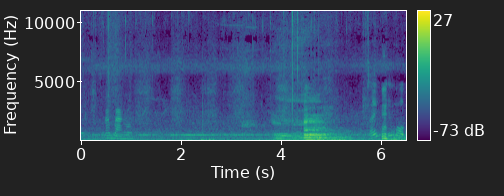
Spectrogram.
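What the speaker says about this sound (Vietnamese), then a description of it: "Đấy, tiếng bò kêu đấy." Cattle moo in a mountain setting with a drawn-out low call, rising louder in the second half and fairly close, over steady outdoor background noise.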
